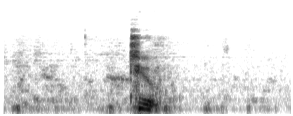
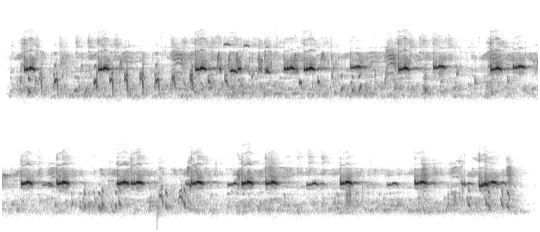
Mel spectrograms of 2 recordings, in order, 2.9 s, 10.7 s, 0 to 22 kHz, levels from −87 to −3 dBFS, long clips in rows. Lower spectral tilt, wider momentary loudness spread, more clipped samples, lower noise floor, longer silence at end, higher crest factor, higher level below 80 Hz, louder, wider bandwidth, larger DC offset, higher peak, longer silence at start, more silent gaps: first, -4.5 dB/octave vs 5.5 dB/octave; first, 26 LU vs 19 LU; neither; first, -53 dBFS vs -42 dBFS; first, 1.25 s vs 0.25 s; about the same, 20 dB vs 16 dB; first, -52 dBFS vs under -90 dBFS; first, -15 LUFS vs -20 LUFS; first, 9.6 kHz vs 7.6 kHz; neither; first, -2 dBFS vs -6 dBFS; about the same, 0.15 s vs 0.2 s; neither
